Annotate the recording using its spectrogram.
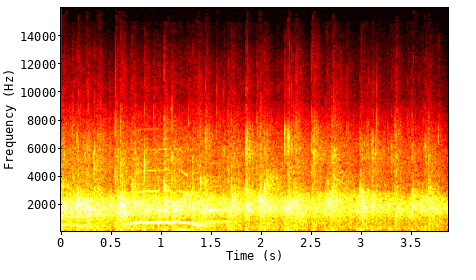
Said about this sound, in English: Round of applause. So good. So good.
